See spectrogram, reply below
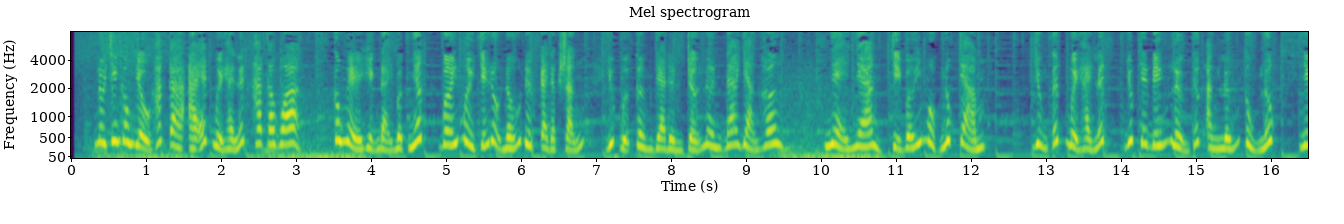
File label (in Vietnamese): TVC Noi chien; Quảng cáo (Nồi chiên Hakawa)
